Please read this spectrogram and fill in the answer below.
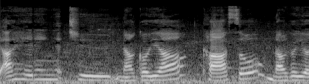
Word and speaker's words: Nagoya: heading to Nagoya Castle nagoa is really the correct way you should pronouncing it I've been saying ngoya which is not any way we are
